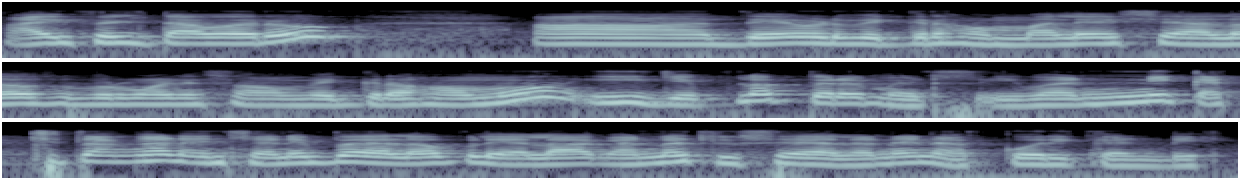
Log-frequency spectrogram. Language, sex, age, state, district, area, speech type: Telugu, female, 30-45, Andhra Pradesh, Sri Balaji, rural, spontaneous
